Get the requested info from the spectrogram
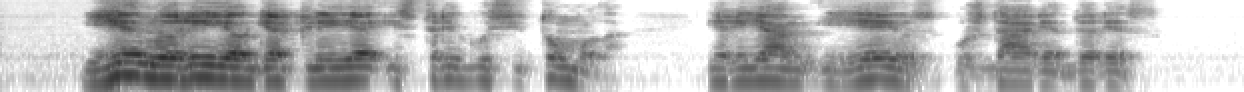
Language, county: Lithuanian, Kaunas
